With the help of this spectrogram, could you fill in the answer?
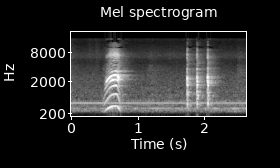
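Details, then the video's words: Talking Alexandrine parakeet: one loud, harmonic, word-like utterance, followed after about a second by three short, sharp clicking sounds in quick succession, over a low steady hum. "Alexander talking parrot | World best talking parrot |बिल्कुल साफ बोलता है तोता"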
